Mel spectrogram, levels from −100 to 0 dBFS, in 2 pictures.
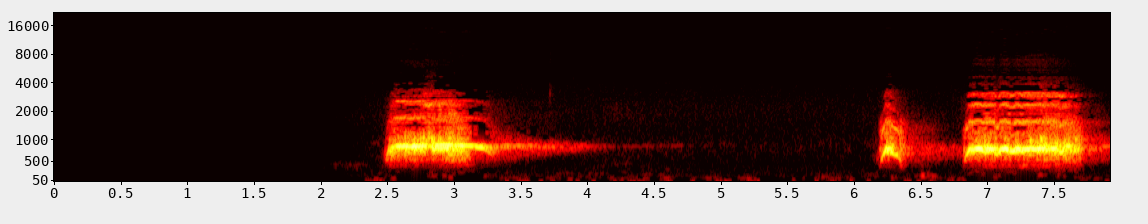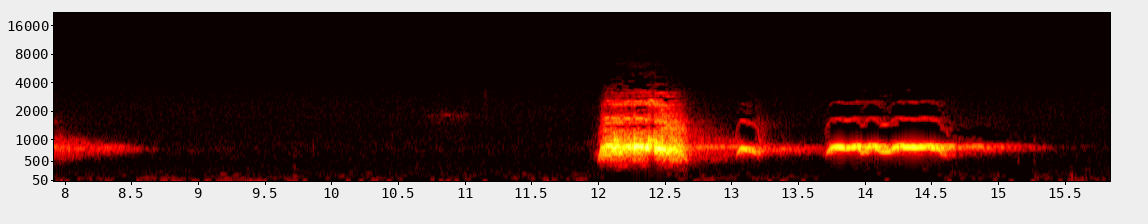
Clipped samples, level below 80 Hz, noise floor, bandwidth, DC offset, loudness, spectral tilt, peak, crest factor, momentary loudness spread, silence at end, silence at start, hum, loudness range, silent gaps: under 0.1%; -88 dBFS; under -90 dBFS; 3.3 kHz; under 0.1%; -20 LUFS; -1.5 dB/octave; -6 dBFS; 20 dB; 22 LU; 1.15 s; 2.5 s; none; 12 LU; none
